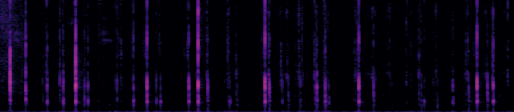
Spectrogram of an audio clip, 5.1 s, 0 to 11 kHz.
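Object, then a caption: Mechanical keyboard with plastic keycaps. Continuous fingertip typing on a compact D84 mechanical keyboard with brown switches and cream and red plastic keycaps, both hands tapping steadily. Each keystroke is a short, dry click with a bright top, centred near 1 kHz, over a low background rumble.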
